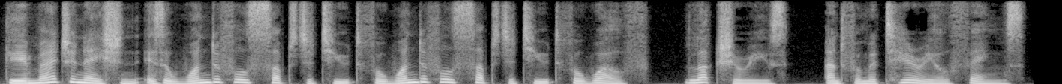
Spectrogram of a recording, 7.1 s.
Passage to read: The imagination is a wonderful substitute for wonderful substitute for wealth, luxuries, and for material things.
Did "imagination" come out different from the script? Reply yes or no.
no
